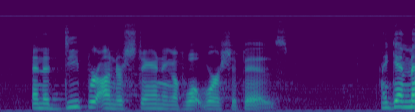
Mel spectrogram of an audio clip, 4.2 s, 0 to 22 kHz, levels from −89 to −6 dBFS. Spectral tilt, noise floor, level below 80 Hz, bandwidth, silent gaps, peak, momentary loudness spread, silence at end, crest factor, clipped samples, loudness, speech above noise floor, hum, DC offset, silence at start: -5.5 dB/octave; -73 dBFS; -76 dBFS; 15.5 kHz; none; -28 dBFS; 12 LU; 0 s; 20 dB; under 0.1%; -48 LUFS; 26 dB; 50 Hz at -80 dBFS; under 0.1%; 0.3 s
